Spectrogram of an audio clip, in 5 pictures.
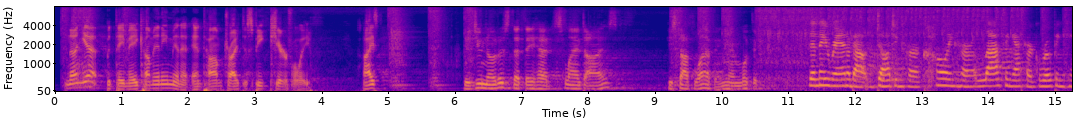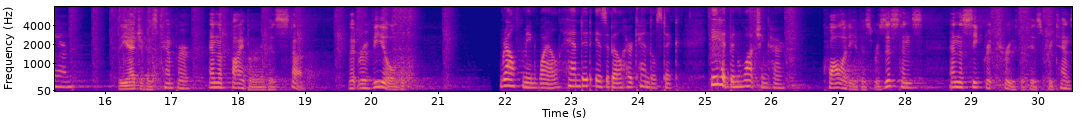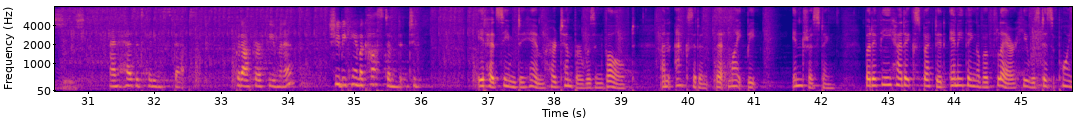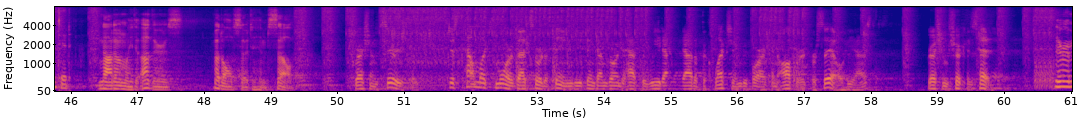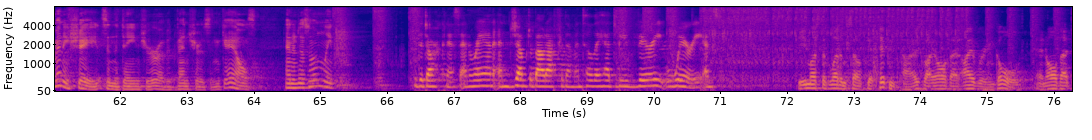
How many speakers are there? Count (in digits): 5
